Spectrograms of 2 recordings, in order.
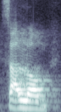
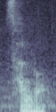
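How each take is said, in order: First: The word starts with a tense s sound. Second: The word starts with a plain s sound. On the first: "살도 쌀이라고 그래" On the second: "경상도 사람은 샬이 안 되고, 살"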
